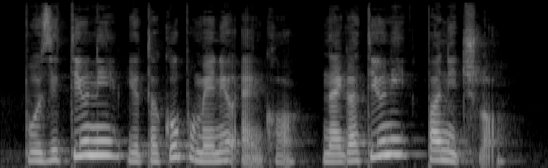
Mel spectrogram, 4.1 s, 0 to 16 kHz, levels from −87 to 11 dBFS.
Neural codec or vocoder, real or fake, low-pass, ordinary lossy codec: none; real; 14.4 kHz; MP3, 64 kbps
